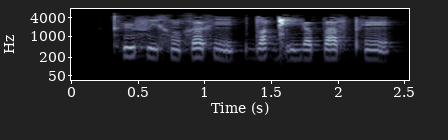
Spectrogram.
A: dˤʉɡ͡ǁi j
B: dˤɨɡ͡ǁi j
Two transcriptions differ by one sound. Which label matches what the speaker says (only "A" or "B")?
B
